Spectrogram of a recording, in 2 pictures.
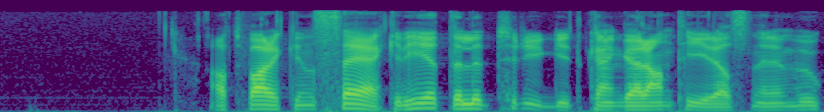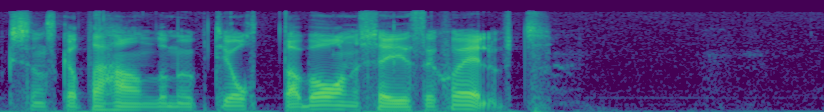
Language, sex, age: Swedish, male, 16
